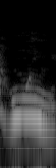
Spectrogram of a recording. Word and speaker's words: ruim: Ruim, não é ruim, viu, gente? A pronúncia é ruim. Ruim, não tem acento.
